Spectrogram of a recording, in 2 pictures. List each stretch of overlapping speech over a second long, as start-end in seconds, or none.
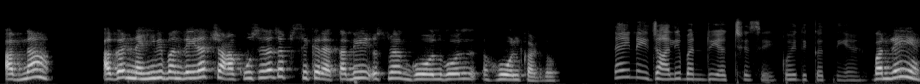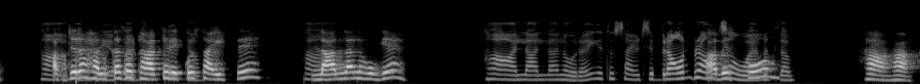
9.7-11.3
